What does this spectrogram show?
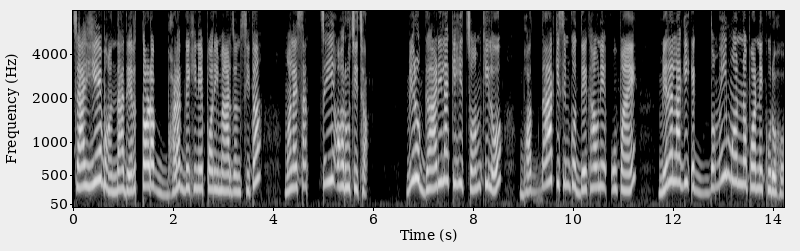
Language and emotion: Nepali, disgusted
